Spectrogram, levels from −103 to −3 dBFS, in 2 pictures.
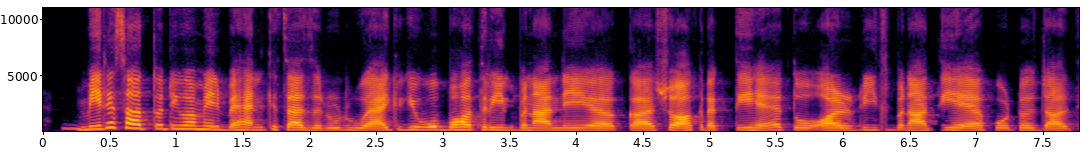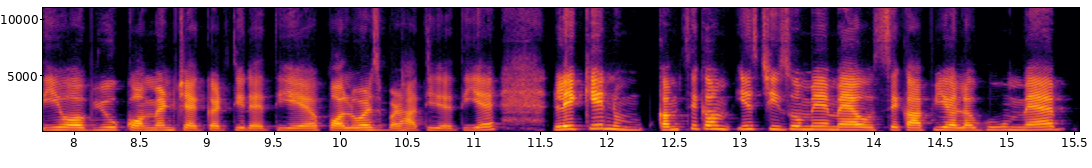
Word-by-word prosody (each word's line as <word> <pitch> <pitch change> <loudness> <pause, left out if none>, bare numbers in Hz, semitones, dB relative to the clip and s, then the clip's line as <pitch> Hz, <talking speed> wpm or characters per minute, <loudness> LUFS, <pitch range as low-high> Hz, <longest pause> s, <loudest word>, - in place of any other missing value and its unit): उ, - - -21
मेरे 295 +11 +4
साथ 395 -4 +6
तो 330 - -2
नहीं 320 0 -5
हुआ, 310 0 +2
मेरी 280 -3 0
बहन 220 -1 +2
के 235 - -9
साथ 230 -4 +3
ज़रूर 195 +1 -7
हुआ 195 -1 -2
है 195 +2 +5
क्योंकि 245 +2 -9
वो 250 +1 -1
बहुत 235 0 +3
रील 215 -2 -3
बनाने 200 -1 +1
अ, 195 -1 +1
का 190 -1 +3
शौक 195 +1 +3
रखती 195 +2 -3
है। 205 +3 0
तो 210 -1 -5
और 200 0 +3
रील्स 215 +1 -10
बनाती 195 0 0
है, 195 -2 +2
फोटोस 200 0 -7
डालती 195 +1 -2
है 230 - -3
और 215 -1 +3
व्यू, 225 +2 -6
कमेंट 205 +1 0
चेक 200 -2 +1
करती 195 +1 -3
रहती 190 +2 -7
है, 190 +1 0
फ़ॉलोवर्स 205 +1 +1
बढ़ाती 195 +1 -4
रहती 190 +3 -8
है। 245 +3 0 0.4
लेकिन 290 -2 +5
कम 250 0 +3
से 320 - -6
कम 310 -2 0
इस 295 0 -2
चीज़ों 285 -2 -2
में 270 0 +1
मैं 240 -2 +5
उससे 230 +1 -2
काफ़ी 215 +2 +1
अलग 210 -1 -3
हूँ। 230 +2 -11
मैं 230 +3 +3
ज - - -19
215 Hz, 215 wpm, -25 LUFS, 200-250 Hz, 0.4 s, साथ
